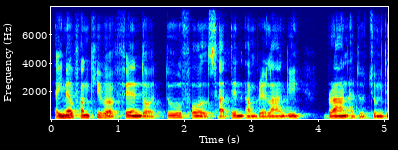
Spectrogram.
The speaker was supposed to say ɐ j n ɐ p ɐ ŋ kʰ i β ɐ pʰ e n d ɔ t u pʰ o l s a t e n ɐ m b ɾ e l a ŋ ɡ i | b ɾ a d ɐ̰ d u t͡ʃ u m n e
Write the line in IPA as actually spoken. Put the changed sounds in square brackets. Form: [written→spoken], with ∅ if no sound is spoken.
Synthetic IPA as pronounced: ɐ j n ɐ [p→pʰ] ɐ ŋ kʰ i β ɐ pʰ e n d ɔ t u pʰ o l s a t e n ɐ m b ɾ e l a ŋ ɡ i | b ɾ a [d→n] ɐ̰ d u t͡ʃ u m [n→d] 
